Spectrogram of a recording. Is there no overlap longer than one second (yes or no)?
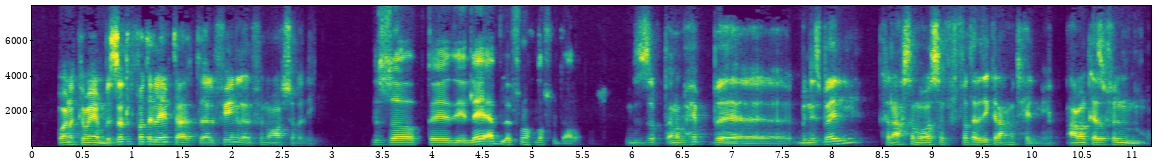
yes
